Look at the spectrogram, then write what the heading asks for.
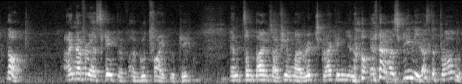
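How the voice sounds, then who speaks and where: A man's lively, high-pitched voice at a moderate pace, with noticeable background noise. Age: 70s. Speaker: martial arts master. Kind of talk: seminar talk; martial arts demonstration. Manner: casual, halting.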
